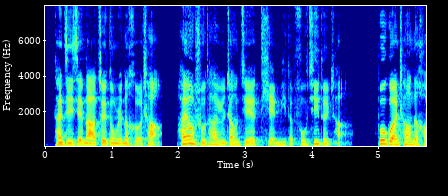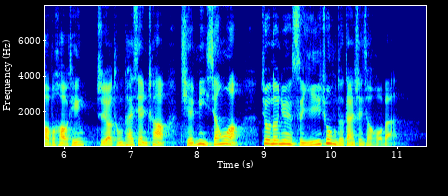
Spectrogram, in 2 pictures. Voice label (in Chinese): 演绎类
